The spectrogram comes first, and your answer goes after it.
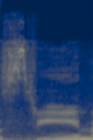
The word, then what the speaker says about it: Steen: Like Christine, but Steen, and it's spelled phonetically, not like my actual name would be Stein. It would look like Stein.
